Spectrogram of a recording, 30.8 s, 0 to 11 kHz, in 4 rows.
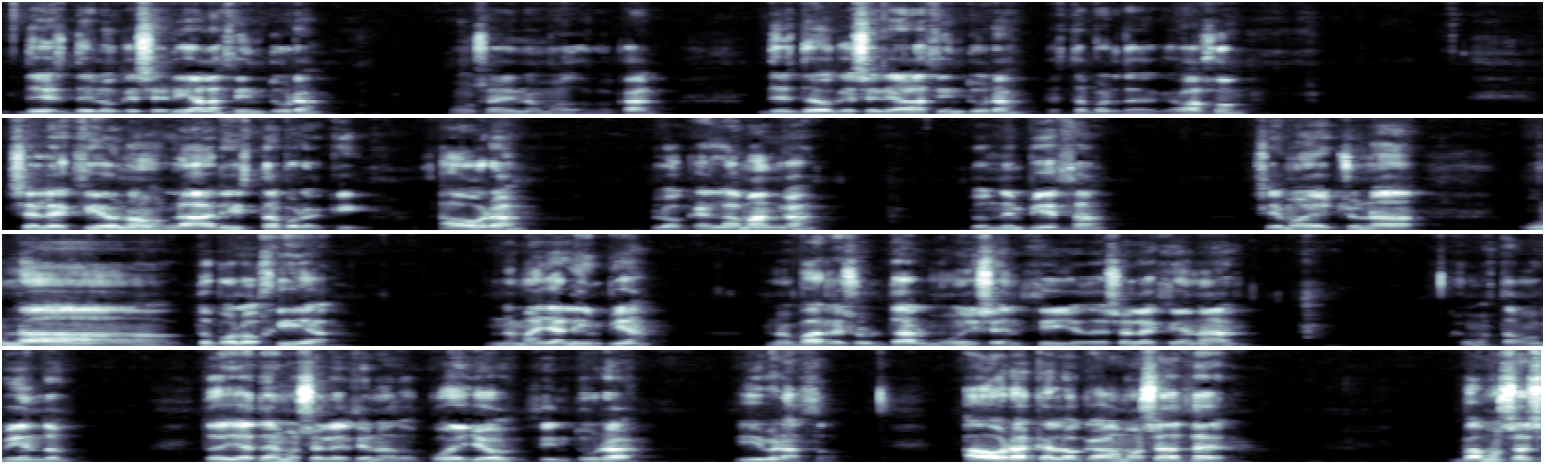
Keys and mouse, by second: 1.0 z, 2.4 \, 4.0 alt+right click, 4.5-11.8 middle drag, 11.8 alt+shift+right click, 12.6-15.4 middle drag, 15.4 alt+shift+right click, 15.9-21.7 middle drag, 21.7 alt+shift+right click, 22.1-30.8 middle drag.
